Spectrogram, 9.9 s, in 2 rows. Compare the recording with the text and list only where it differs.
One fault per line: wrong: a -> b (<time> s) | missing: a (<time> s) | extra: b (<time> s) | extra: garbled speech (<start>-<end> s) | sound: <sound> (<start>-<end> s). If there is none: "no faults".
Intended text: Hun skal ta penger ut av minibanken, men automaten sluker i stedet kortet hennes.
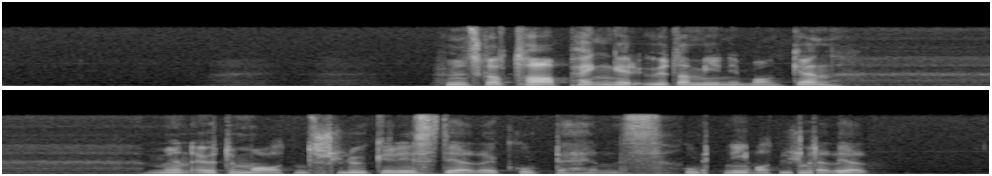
extra: garbled speech (8.3-9.3 s)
